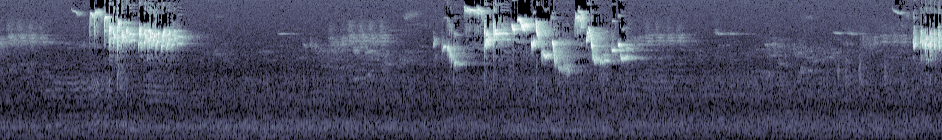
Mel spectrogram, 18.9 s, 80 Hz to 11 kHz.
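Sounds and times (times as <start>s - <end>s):
European robin (Erithacus rubecula) singing: 0.0s - 4.7s, 5.4s - 18.8s.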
